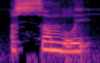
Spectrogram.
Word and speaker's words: assembly: There are an exceptions again in these rules, like in the word assembly. In this word, the stress put in the second syllable.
